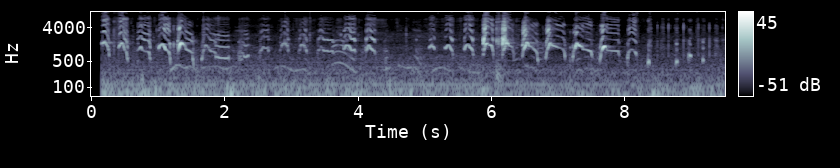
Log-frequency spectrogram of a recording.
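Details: Shar Pei dog: a rapid, busy string of high, squeaky whines and yelps, many short sliding notes tumbling over one another with brief low growly sounds, in a quiet setting.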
